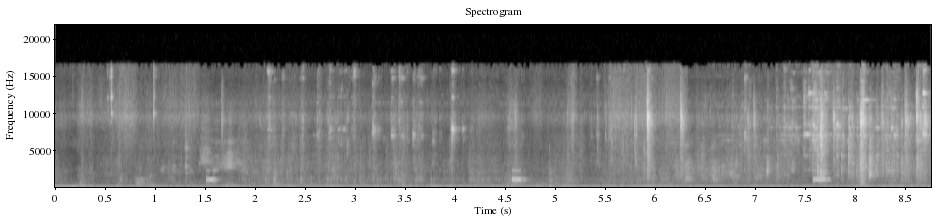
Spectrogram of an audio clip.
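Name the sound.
dogs barking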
